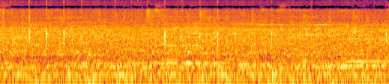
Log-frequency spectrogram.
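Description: Football stadium crowd: a steady din of many voices at once, with scattered single claps.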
